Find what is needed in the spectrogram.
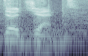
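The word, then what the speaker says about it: djent: spelled a DJ ent it's like doe gent DJ ENT look it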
